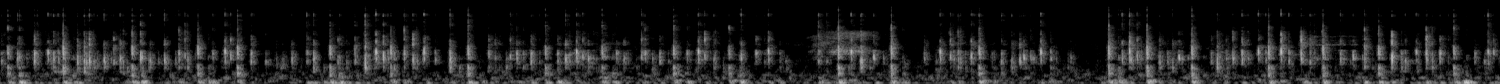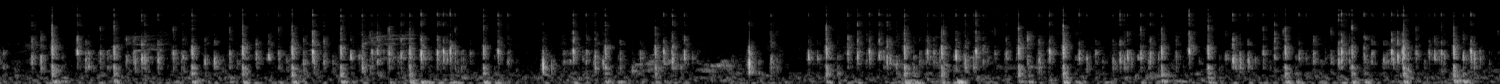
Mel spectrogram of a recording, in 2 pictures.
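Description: Typing on an FL.CMMK MK870 tray-mount mechanical keyboard with stock Gateron Pro Milky Yellow linear switches, a steel plate, case and PCB foam and a tempest mod. The keystrokes come thick and fast in runs, broken by a few brief pauses.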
